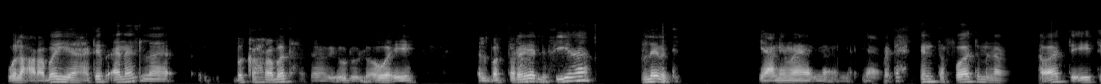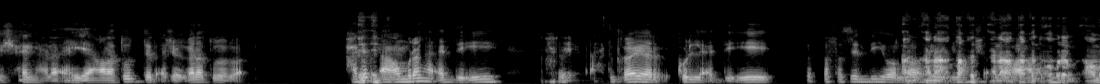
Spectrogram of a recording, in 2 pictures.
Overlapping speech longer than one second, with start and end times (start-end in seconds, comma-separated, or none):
20.1-21.5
